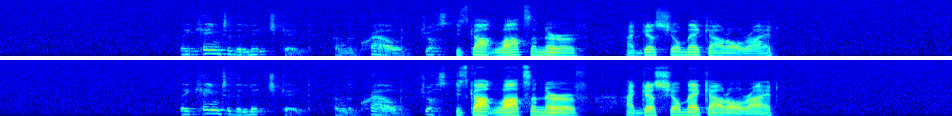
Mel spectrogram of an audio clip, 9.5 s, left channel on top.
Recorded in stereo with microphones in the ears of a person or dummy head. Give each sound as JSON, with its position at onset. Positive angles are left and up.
{"t": 1.8, "sound": "a man speaking", "side_deg": -80, "distance_m": 5.0}
{"t": 4.6, "sound": "a man speaking", "side_deg": -50, "distance_m": 0.6}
